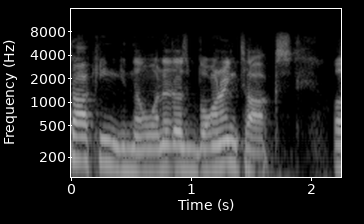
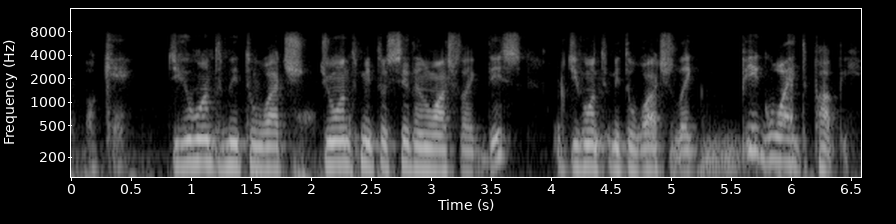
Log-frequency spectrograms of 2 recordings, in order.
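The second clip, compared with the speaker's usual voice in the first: very quiet, soft voice. Grudek leans over to Emma and asks her, speaking very quietly. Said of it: "Grudek will lean over and he'll say very quietly".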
